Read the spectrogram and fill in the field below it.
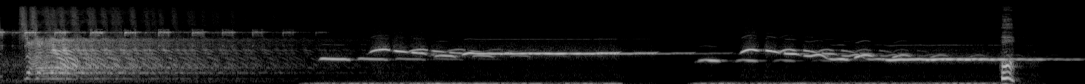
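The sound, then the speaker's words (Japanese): A person whistles a clear, sliding tune, with bending notes and a held pitch, over a low background rumble, after a brief burst of busier sound at the start. “この口笛はとあのキザ野郎”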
